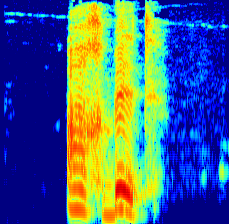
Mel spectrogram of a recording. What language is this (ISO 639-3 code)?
bak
